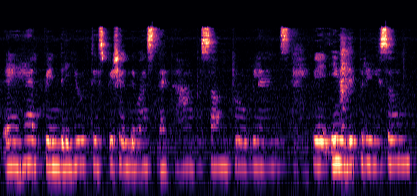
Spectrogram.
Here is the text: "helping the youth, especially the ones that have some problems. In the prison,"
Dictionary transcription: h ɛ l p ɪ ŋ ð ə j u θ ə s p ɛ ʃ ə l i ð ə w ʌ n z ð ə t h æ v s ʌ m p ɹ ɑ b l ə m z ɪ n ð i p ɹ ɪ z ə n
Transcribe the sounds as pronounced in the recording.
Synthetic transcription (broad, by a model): h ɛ l p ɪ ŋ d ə j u t ə s p ɛ ʃ ə l i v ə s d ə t h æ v s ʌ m p ɹ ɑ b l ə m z ɪ n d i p ɹ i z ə n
